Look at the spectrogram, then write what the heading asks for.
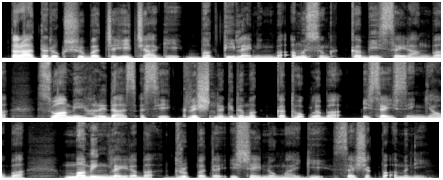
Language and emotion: Manipuri, neutral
